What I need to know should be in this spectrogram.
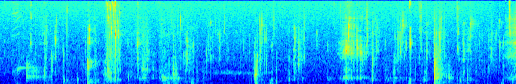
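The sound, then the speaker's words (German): Sipping a drink during a tasting: quiet wet slurps, swishes and small mouth clicks and squishes scattered over about ten seconds, with no talk. “ich probiere jetzt mal einen Schluck”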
